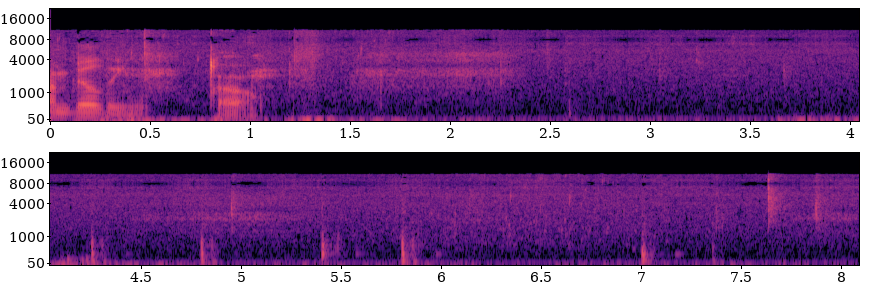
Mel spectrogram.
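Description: Stone blocks are chipped and broken with short knocks.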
